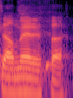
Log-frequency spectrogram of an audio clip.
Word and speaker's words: Dalmanutha: Dalmanutha.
